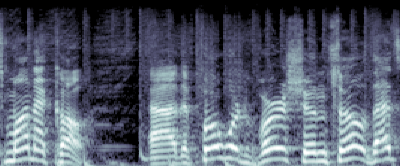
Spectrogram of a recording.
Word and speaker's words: Monaco: I've looked it up a couple of times and I still can't remember how to pronounce it, so it's Monaco.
